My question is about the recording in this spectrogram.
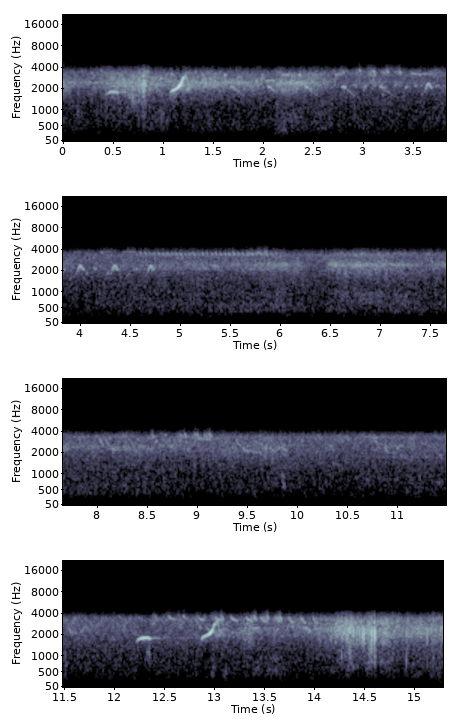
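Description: Open-field outdoor ambience: birds chirping now and then, with a few short rising calls over a faint steady high background. Near the end comes a crackle of rustling, like footsteps through tall grass.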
